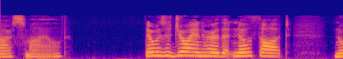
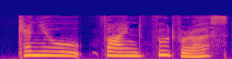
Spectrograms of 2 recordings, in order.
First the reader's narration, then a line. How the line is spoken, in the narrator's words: asked, rather vaguely and timidly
